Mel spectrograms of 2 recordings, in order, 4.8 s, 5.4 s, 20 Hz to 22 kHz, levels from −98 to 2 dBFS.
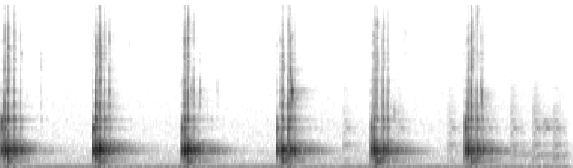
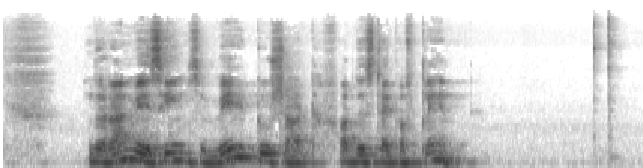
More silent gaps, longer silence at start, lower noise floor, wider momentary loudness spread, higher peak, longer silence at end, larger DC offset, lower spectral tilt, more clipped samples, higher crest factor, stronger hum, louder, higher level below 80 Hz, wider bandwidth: neither; about the same, 0 s vs 0.1 s; second, -59 dBFS vs -71 dBFS; second, 16 LU vs 21 LU; first, -4 dBFS vs -10 dBFS; first, 0.65 s vs 0.25 s; neither; first, -6 dB/octave vs -4.5 dB/octave; neither; about the same, 24 dB vs 20 dB; neither; about the same, -27 LUFS vs -29 LUFS; first, -56 dBFS vs -64 dBFS; second, 13.5 kHz vs 16 kHz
